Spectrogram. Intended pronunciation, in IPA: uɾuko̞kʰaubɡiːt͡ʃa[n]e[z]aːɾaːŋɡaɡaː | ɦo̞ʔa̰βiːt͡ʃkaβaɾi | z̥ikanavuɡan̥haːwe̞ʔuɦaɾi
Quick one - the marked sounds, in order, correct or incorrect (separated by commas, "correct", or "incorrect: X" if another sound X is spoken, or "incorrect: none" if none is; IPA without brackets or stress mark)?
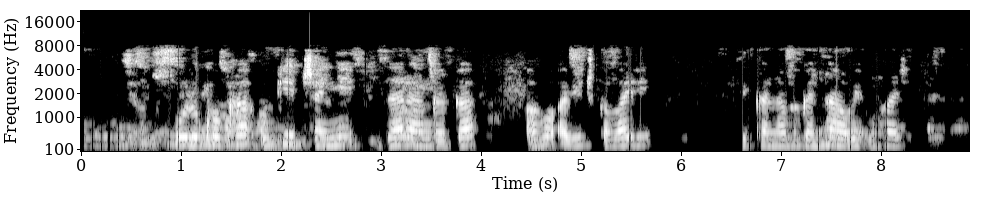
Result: incorrect: ɲ, correct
